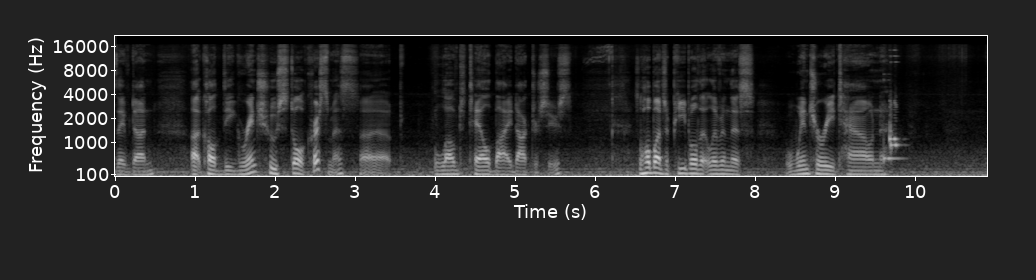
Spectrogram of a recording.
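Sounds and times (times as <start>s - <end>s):
speech: 0.0s - 5.8s, 6.5s - 9.9s
low steady rumble: 0.0s - 10.8s
phone notification ding: 9.6s - 10.0s.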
